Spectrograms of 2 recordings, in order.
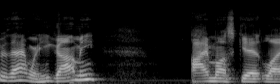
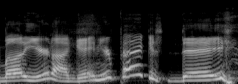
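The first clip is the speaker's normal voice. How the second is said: mock driver refusal; 7 semitones higher, 4 dB louder than usual. Driver refusing to hand over package.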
